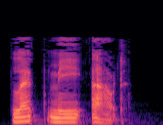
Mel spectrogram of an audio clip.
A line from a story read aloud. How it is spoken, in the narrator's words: Susan said as evenly as possible, feeling a sudden twinge of danger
